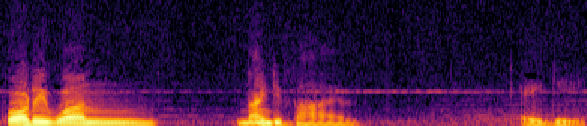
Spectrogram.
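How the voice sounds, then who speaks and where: A cautious young husband in a 1950s radio play, hesitant and measured. His mid-pitched voice moves up and down a lot. The sound is dull and lo-fi, like an old broadcast. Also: very animated. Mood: doubtful. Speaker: radio drama actor.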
